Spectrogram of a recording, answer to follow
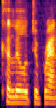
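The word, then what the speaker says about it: Kahlil Gibran: So that is the word on the street from Khalil Gibran.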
